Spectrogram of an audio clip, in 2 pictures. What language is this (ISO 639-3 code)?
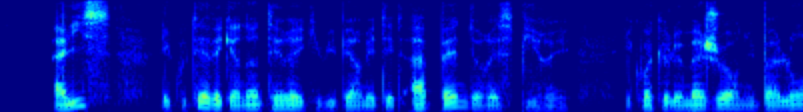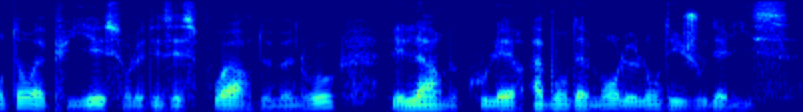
fra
